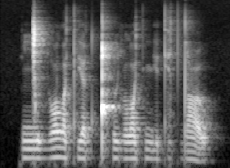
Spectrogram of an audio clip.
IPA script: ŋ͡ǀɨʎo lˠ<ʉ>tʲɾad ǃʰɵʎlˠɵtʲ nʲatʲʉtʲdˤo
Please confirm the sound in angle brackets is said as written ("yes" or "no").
no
